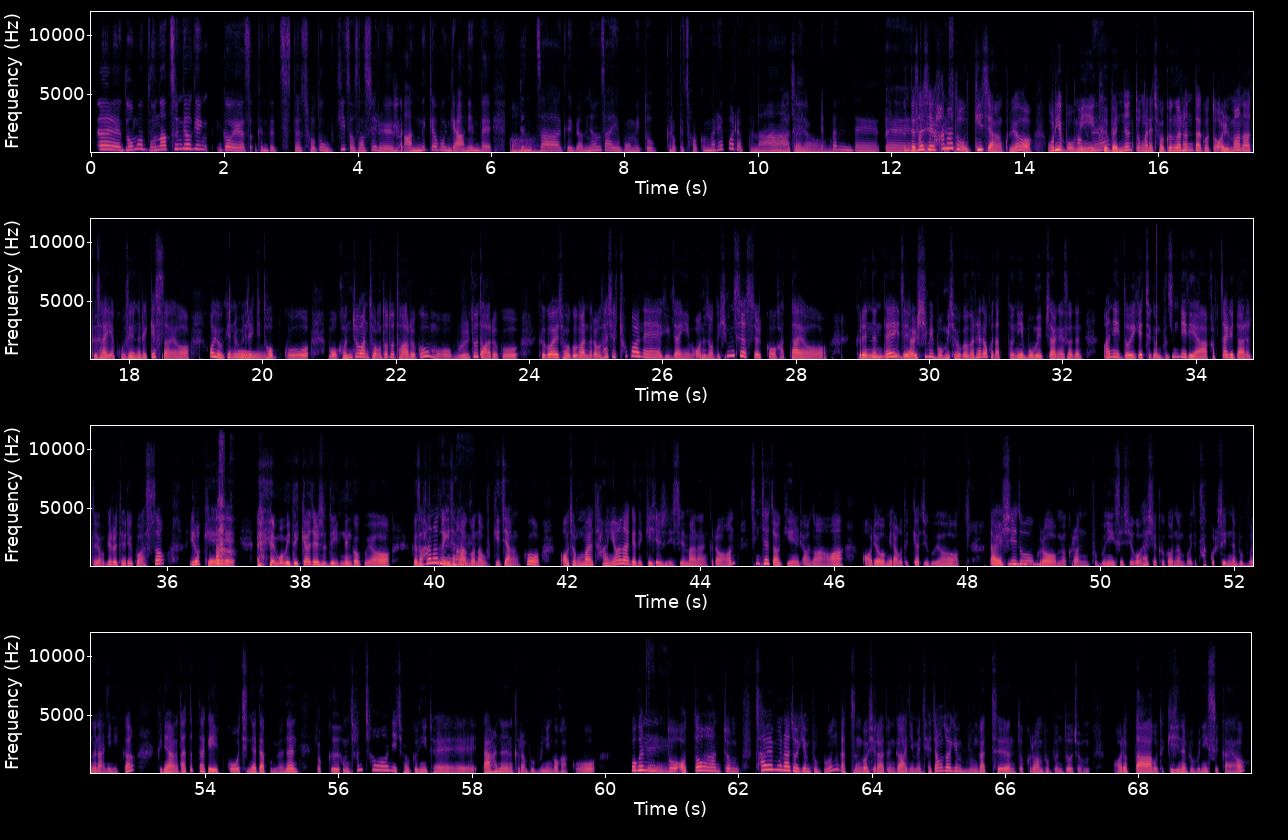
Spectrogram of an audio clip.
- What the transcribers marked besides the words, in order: laugh; other background noise; laugh
- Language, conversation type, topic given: Korean, advice, 새로운 사회환경에서 어떻게 제 자신을 지킬 수 있을까요?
